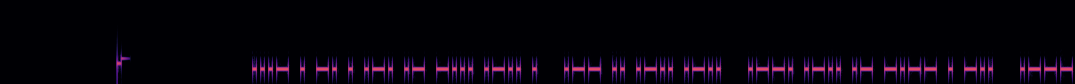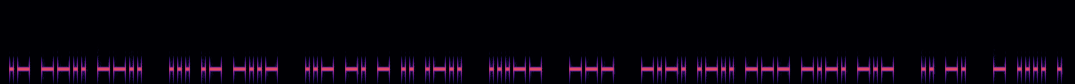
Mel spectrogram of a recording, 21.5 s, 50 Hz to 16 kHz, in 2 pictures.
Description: Morse code, heard as a keyed tone, about 30 wpm, 700 Hz. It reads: VENERABLE WILL PLAYED JAZZ SAX UNTIL 3 O CLOCK IN THE
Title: Pangram Challenge v2 - 30wpm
